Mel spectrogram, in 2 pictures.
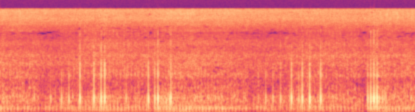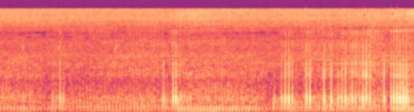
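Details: Purring from a male house cat, a continuous deep throbbing hum that swells and eases roughly every second, dotted with short crackling taps and handling noises.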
